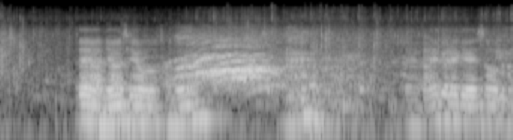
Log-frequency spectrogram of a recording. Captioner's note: cheering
